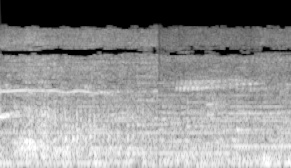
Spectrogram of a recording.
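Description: Theme-park ride soundtrack: ambient music with jungle animal calls, including a short growl from a creature effect near the start.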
